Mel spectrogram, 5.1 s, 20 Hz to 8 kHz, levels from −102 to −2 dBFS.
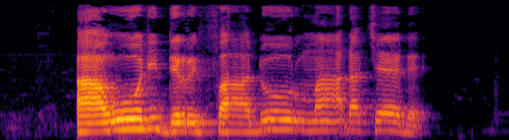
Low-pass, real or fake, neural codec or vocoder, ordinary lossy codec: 7.2 kHz; fake; vocoder, 44.1 kHz, 128 mel bands every 512 samples, BigVGAN v2; MP3, 64 kbps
